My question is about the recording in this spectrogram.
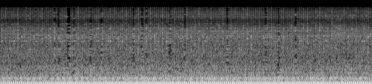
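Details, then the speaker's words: Jeep Cherokee XJ with EFI engine, cold start at 14°F: steady, even idle with low drone, no knocks or misses; settles quickly and runs smoothly in the cold. "cold start challenge for stuff with cletus oh there it is it's efi so i mean i kind of feel like i'm not doing the cold starts out uh cold start challenge the service it deserves because it is efi"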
